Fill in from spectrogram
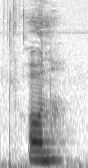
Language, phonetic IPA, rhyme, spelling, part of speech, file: Czech, [ˈon], -on, on, pronoun, Cs-on.ogg
- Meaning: he (third person personal singular)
